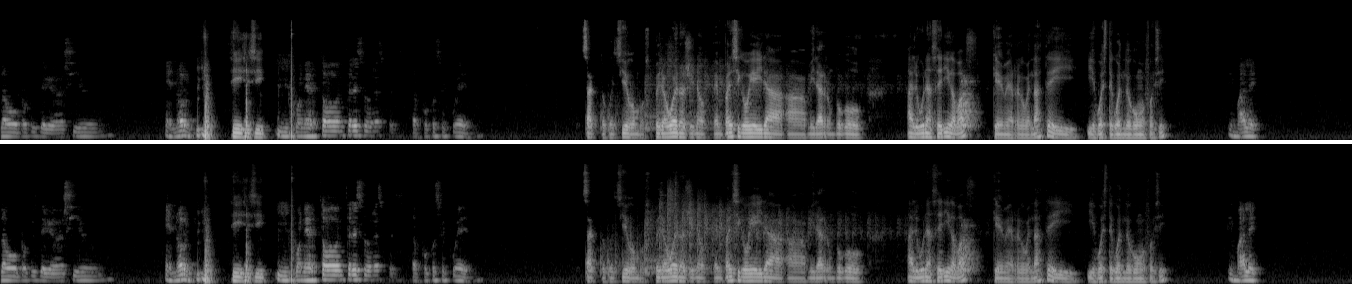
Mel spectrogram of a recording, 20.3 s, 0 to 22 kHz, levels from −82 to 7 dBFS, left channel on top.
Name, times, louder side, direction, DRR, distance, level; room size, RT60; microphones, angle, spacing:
voice 1, 0.0-1.6 2.5-3.0 4.1-5.9 6.2-7.1 18.4-18.8, right 3 dB, 75° right, 0.6 m, -32 dB
voice 2, 3.5-4.0 8.7-12.9 13.6-17.5, left 3 dB, 30° left, 0.5 m, -27 dB
sound 1, 8.8-14.4, right 3 dB, 40° right, 0.8 m, -46 dB
4.1 x 2.8 x 4.3 m
head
